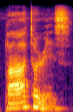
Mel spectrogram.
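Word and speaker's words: Pau Torres: power our pal torres his name is spell p-a-u there's no l but i have forgive me for pronouncing it incorrectly so partores the news has said that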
